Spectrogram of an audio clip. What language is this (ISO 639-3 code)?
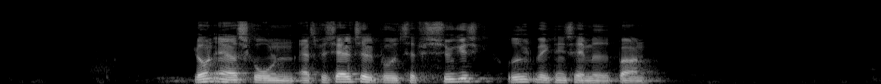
dan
